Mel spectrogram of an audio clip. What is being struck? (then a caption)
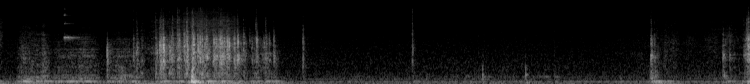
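Plastic mechanical keyboard keys. Fingertips and long nails type on a full-size backlit Razer BlackWidow mechanical keyboard with clicky green switches and plastic keycaps on a metal/plastic frame. A dense flurry of sharp, bright clicks builds to a loud burst near the two-second mark. It then thins to a few scattered single taps over a steady low hum before another quick cluster of clicks at the end.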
